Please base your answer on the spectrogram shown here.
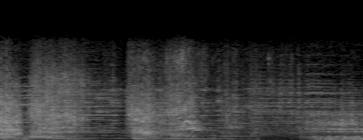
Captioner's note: lizard bellows; suspenseful music; lizard bellows; cavepeople yelp; lizard moans & bellows; suspenseful music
